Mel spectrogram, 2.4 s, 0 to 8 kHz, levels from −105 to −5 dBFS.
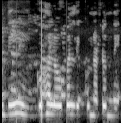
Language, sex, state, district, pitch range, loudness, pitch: Telugu, female, Telangana, Karimnagar, 210-240 Hz, -19 LUFS, 225 Hz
